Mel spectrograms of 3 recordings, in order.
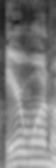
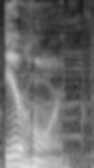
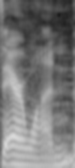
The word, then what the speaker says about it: Erewhon: Wait, is it called Erewhon or Earhorn? – It's Erewhon. That's how you say it. Erewhon.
